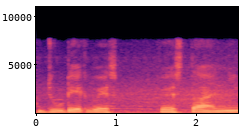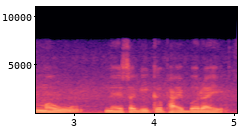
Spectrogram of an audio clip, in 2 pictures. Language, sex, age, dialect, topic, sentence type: Marathi, male, 18-24, Varhadi, agriculture, statement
